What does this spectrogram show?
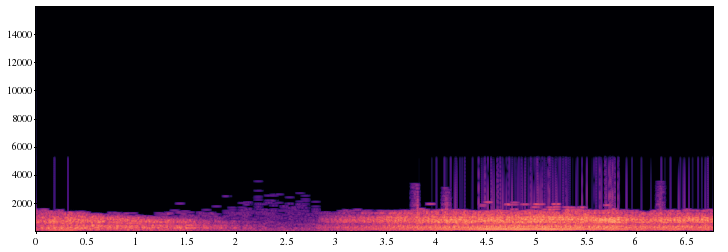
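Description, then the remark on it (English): A line of heavy trucks rolls past, engines rumbling loudly and steadily, fading briefly in the middle as one vehicle passes before the next roars in behind, the drone continuing strongly to the end. “The rest of the line of trucks rolled past us until Cowell's truck bringing up the rear came into sight.”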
